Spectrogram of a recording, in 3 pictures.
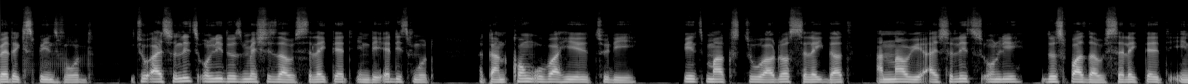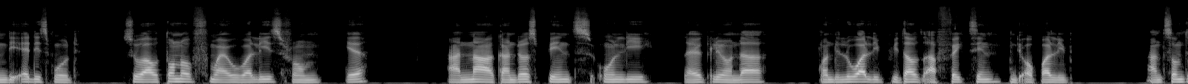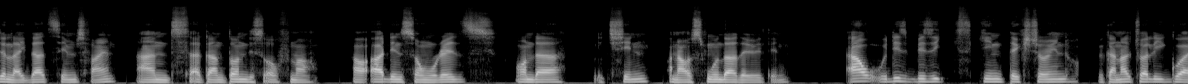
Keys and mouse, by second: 0.6 ctrl+alt+click, 7.9 ctrl+alt+click, 8.6-10.4 alt+drag, 10.8 ctrl+alt+middle click, 11.5 ctrl+alt+middle click, 11.9 z, 12.4 ctrl+middle click, 12.8 alt+middle click, 13.3 z, 15.9 middle click, 16.5-19.2 drag, 21.9 ctrl+alt+middle click, 22.5 ctrl+alt+click, 23.4 ctrl+alt+click, 23.7 alt+click, 24.5 ctrl+click, 24.9 f, 25.0 z, 26.4 click, 26.7 alt+shift+click, 27.1 x, 27.1 f, 27.2 f, 27.3 click, 27.7 click, 29.1 ctrl+z, 29.3 alt+click, 29.8 shift+f, 30.3 shift+click, 30.4-31.6 shift+middle drag, 31.7 ctrl+alt+middle click, 32.2 alt+middle click, 33.1 alt+middle click, 33.8 ctrl+alt+middle click, 34.2-35.6 alt+drag.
